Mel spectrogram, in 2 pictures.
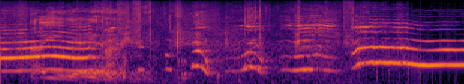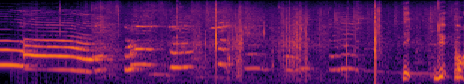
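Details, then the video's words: Greenland Dog puppies, seven weeks old, at playtime with three litters together in the kennel yard in June: drawn-out, wavering howl-like whines with rich overtones, long steady notes broken by shorter rising and falling yelps. "Grønlandshundvalper på Tinka's Kennel"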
